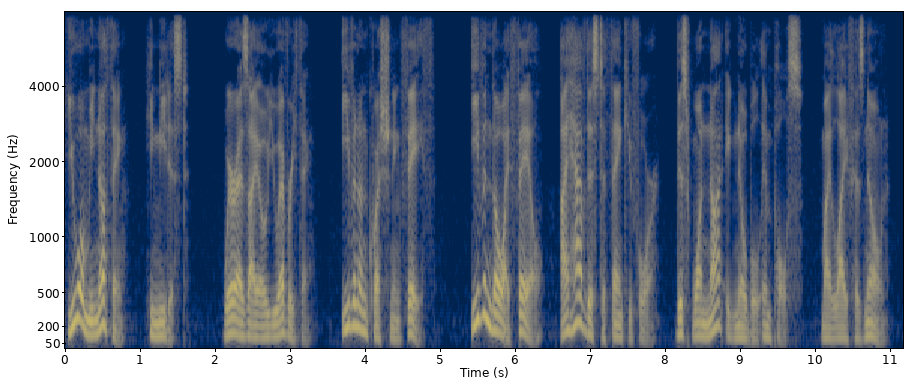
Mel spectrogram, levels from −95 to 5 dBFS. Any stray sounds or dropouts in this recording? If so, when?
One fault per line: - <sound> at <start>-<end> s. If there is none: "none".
none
